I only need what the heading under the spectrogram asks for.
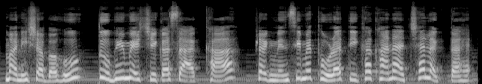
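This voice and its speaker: Woman doing a bossy middle-aged mother-in-law from a cartoon, scolding and ordering everyone around, kinda high voice. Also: animated, moderate pace, faint music behind. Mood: pleased. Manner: scolding, commanding. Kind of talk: cartoon story voice acting.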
